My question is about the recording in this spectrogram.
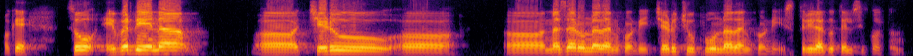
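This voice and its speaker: A man's voice: mid-range voice, clean tone. Man teaching an audience, muffled recording. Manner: asks the audience questions and answers them himself; pauses often with fillers, repeats words. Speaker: speaker giving a talk on marriage.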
